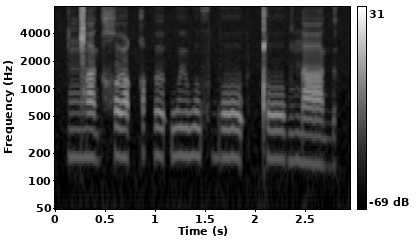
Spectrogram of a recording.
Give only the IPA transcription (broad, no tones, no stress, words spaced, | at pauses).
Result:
ŋ͡ǁaɡχɵq | ɵʔwʉwʊxʷboːʔ ǃoːɡnaɡ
